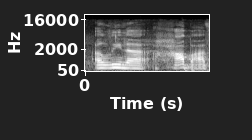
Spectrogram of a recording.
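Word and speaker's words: Alina Habba: that case we had a very unusual lawyer Alina Haba that's how you say it who was the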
